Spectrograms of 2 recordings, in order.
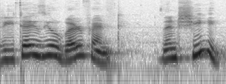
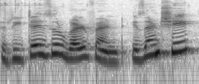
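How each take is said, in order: First: The voice falls at the end. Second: The voice rises at the end. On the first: The speaker is sure of the answer. "Falling intonation में हमारा sense change हो जाता है" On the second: The speaker does not know the answer. "यहाँ पे वो एक question बन गया है, ये स्पीकर को नहीं पता है इसका आंसर"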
